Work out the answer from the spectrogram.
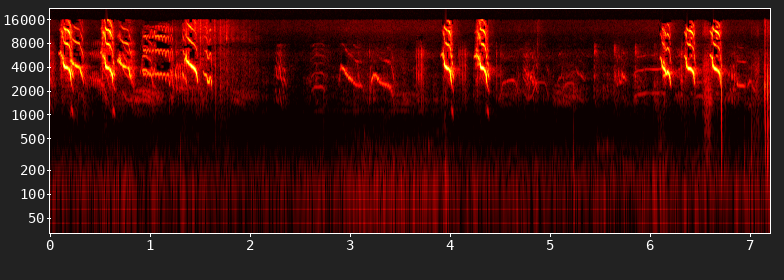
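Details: Newborn chicken chicks calling for a broody mother hen: scattered thin falling peeps in small bursts, separated by quiet stretches of faint low background hum.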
